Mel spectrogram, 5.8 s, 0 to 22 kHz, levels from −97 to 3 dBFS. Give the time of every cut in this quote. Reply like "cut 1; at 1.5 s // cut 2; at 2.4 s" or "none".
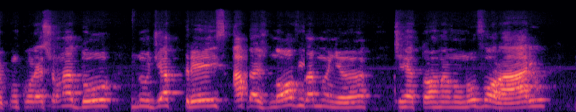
cut 1; at 1.3 s // cut 2; at 2.5 s // cut 3; at 3.0 s // cut 4; at 4.0 s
